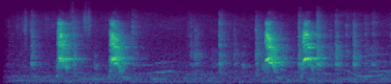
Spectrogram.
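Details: Saint Bernard puppy barking: five or six sharp, high-pitched barks in about six seconds, spaced irregularly, with the loudest pairs near the start and the end and quieter yaps between.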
